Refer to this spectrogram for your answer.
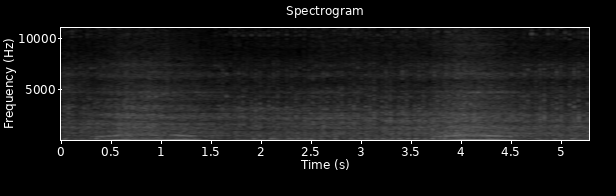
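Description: Diesel idling unevenly with a stumbling, lumpy beat and an irregular chug in the rhythm, a misfiring cylinder at idle.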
